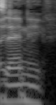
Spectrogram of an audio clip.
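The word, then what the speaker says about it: Xanny: Wie, wie spricht man die Droge richtig aus? – Guck mal, Zanny. Zanny. Zanny.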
